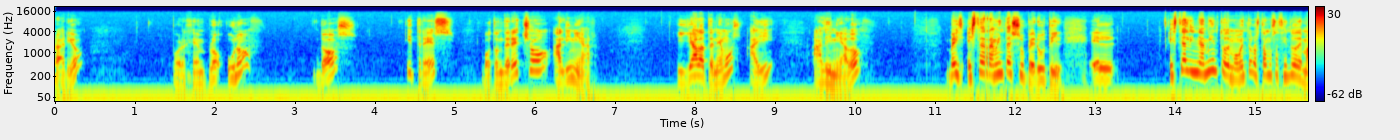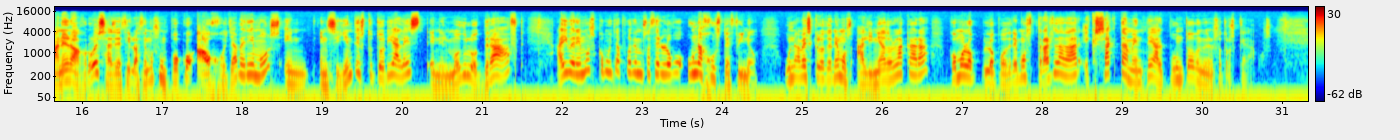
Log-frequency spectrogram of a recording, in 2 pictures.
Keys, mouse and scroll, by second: 2.1 click, 3.2 click, 4.3 click, 5.2 right click, 6.0 click, 7.4-8.8 middle drag, 8.5 click, 9.1-10.3 middle drag, 10.4-12.6 middle drag, 13.0-15.1 middle drag, 29.8-31.0 middle drag.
